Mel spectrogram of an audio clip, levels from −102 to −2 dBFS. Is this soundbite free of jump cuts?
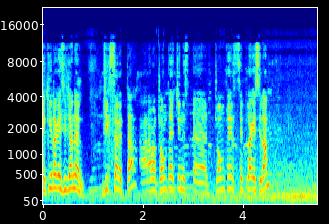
yes; 0 cuts

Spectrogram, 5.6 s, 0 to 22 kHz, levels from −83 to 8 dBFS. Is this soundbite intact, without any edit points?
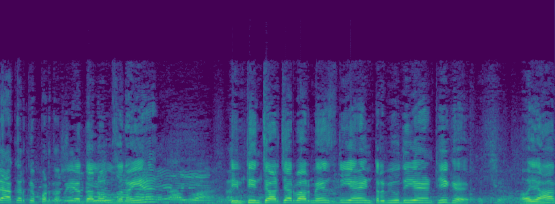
yes; 0 cuts

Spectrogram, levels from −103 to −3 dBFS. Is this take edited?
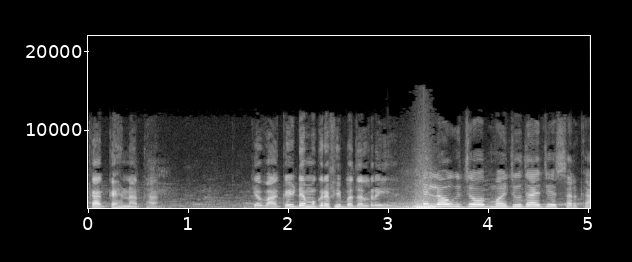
yes; 1 cut; at 3.4 s

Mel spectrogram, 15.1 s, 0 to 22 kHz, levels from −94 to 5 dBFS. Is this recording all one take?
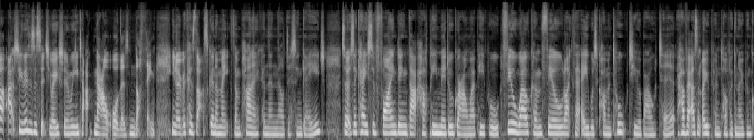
no; 3 cuts; at 10.0 s, 13.5 s, 14.3 s

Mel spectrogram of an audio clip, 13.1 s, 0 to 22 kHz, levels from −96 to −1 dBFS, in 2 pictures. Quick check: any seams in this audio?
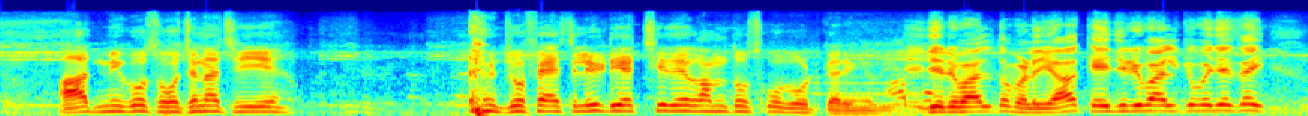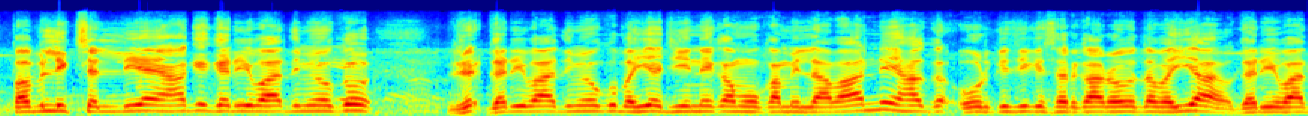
yes; 1 cut; at 4.6 s

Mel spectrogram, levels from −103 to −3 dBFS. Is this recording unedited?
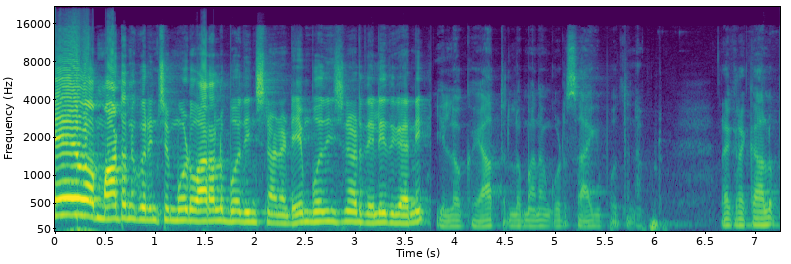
no; 1 cut; at 3.9 s

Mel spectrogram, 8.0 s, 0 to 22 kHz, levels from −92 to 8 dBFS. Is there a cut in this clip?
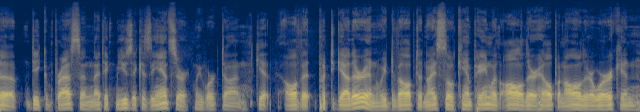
yes; 1 cut; at 2.4 s

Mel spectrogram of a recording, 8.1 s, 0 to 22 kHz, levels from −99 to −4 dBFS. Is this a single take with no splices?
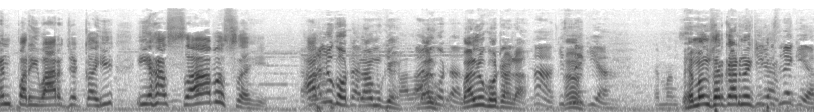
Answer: no; 1 cut; at 2.9 s

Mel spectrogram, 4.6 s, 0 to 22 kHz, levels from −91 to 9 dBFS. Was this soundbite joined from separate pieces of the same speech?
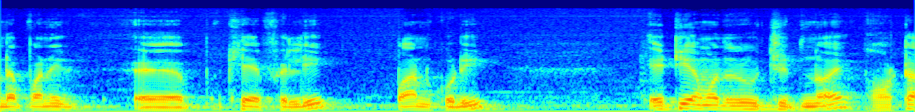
no; 0 cuts

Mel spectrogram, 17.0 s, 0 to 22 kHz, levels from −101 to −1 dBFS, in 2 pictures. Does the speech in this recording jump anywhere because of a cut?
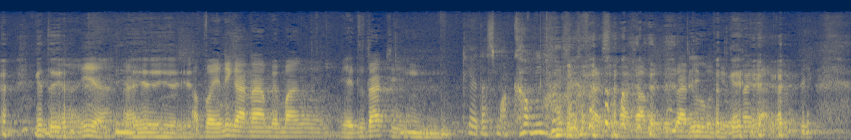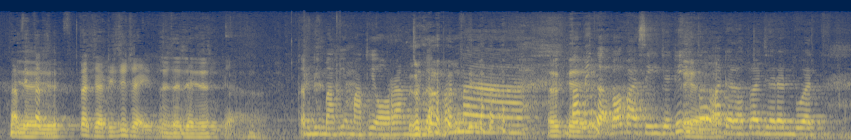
yes; 1 cut; at 11.6 s

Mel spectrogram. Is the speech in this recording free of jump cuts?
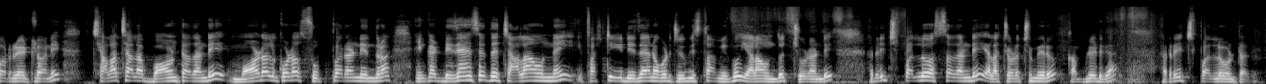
yes; 0 cuts

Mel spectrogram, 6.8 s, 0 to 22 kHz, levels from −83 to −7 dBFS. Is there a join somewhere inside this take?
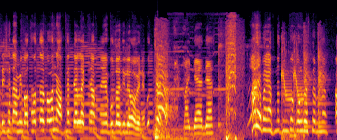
yes; 1 cut; at 3.4 s

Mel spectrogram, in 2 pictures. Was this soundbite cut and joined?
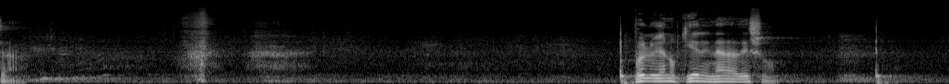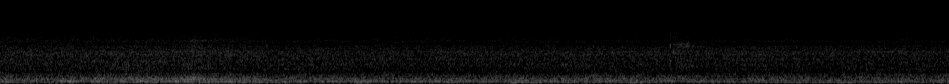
yes; 1 cut; at 12.2 s

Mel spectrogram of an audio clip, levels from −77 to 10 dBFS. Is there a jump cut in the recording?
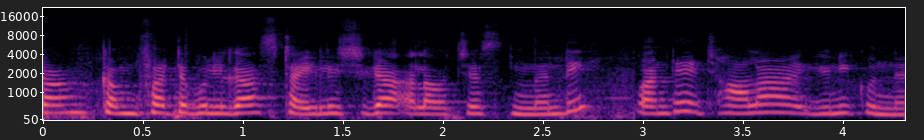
yes; 1 cut; at 2.9 s

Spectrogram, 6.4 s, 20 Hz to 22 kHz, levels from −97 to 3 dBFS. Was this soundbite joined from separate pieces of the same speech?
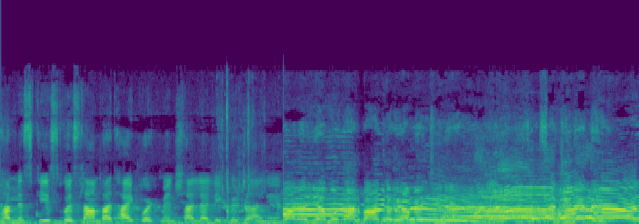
yes; 1 cut; at 2.8 s

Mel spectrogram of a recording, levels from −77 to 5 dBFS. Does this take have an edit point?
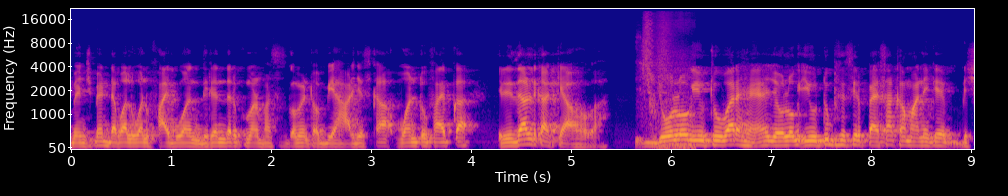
yes; 1 cut; at 5.7 s

